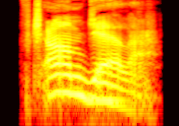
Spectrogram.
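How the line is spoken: Angry question. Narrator (Russian): злобно спросил он

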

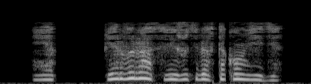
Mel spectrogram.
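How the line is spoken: Timid. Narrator (Russian): робко сказала Надя

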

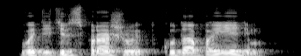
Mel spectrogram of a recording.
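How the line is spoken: Shout. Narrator (Russian): крикнул он мне

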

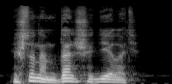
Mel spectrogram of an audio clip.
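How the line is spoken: Calm explanation. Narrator (Russian): Основин уже спокойно начал объяснять

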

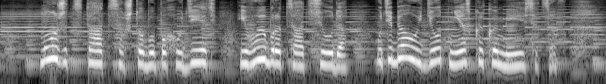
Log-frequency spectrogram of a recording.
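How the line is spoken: Sighing. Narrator (Russian): вздохнул

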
